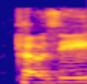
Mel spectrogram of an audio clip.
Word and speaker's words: Koze: that a radio station Co cozy would probably be pronounced k-o-z-e cozy right like so I think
